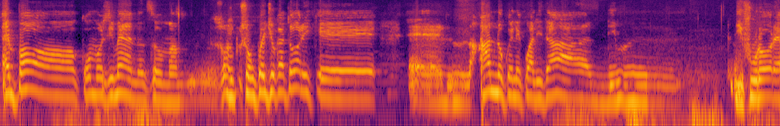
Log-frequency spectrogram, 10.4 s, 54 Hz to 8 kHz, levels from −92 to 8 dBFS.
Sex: male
